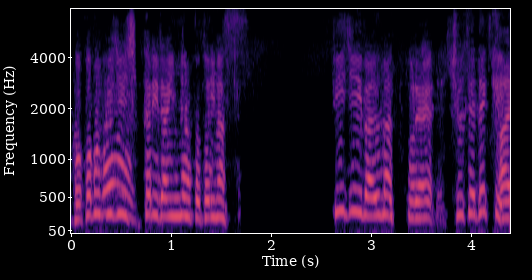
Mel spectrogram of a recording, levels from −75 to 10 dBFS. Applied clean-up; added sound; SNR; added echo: neural mask model Resemble Enhance denoiser.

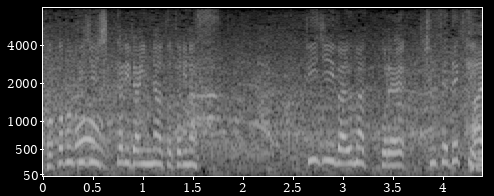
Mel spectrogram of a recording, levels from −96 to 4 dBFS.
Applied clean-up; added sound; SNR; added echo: none; none; none; none.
